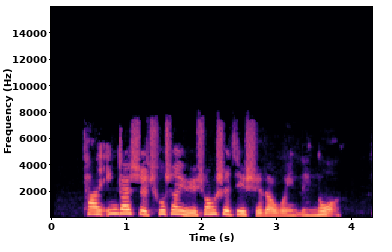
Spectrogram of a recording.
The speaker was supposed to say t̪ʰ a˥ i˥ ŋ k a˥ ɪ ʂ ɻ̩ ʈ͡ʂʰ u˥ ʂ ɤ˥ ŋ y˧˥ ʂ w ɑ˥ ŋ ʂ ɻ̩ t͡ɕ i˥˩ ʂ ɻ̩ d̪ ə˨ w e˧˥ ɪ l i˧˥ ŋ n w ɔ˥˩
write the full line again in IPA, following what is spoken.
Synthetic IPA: t̪ʰ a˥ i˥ ŋ k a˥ ɪ ʂ ɻ̩ ʈ͡ʂʰ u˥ ʂ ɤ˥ ŋ y˧˥ ʂ w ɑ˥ ŋ ʂ ɻ̩ t͡ɕ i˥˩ ʂ ɻ̩ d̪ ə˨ w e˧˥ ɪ l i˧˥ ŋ n w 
